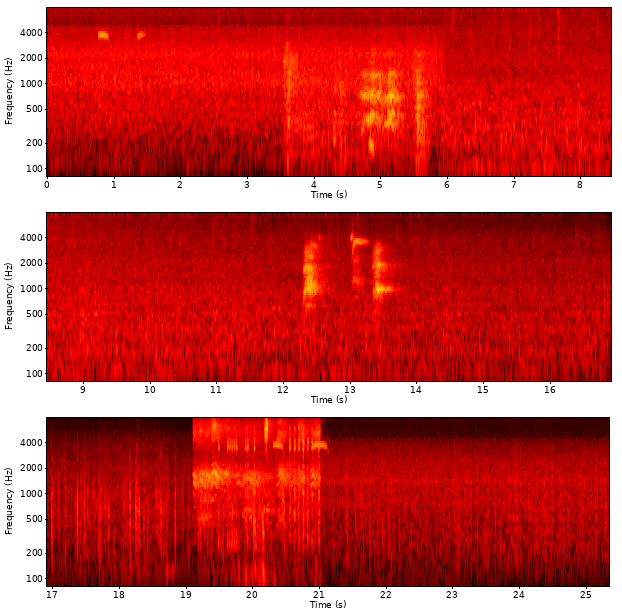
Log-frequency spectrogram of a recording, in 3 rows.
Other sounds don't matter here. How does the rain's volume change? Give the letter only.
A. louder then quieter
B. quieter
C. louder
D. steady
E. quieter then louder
B.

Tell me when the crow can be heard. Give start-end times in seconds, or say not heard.
19.1-21.1.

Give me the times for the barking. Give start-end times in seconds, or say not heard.
3.5-5.8, 12.3-13.8, 18.7-20.5.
